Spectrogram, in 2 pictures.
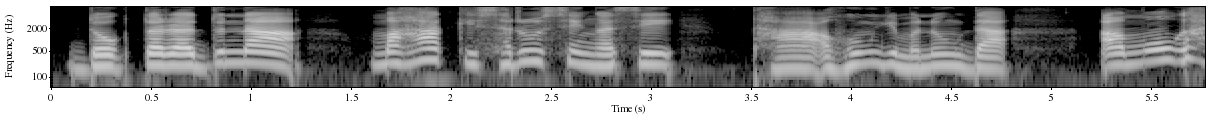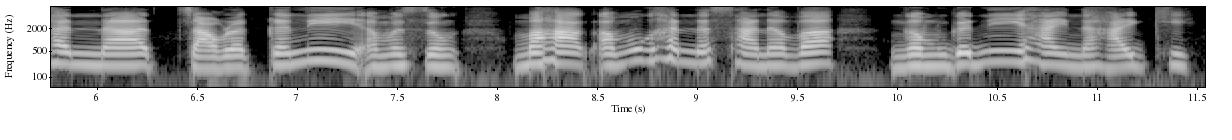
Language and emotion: Manipuri, happy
